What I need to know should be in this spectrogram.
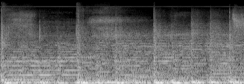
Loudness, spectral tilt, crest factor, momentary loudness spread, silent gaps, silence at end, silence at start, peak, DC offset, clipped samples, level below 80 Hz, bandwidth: -13 LUFS; -5.5 dB/octave; 12 dB; 2 LU; none; 0 s; 0 s; 0 dBFS; 0.9%; under 0.1%; -16 dBFS; 16.5 kHz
